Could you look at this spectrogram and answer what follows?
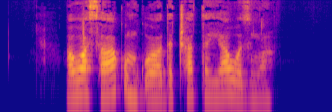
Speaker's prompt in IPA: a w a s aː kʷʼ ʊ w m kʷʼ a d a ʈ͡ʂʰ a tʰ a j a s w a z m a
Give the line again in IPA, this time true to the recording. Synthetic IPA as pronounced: a w a s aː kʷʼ ʊ m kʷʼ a d a ʈ͡ʂʰ a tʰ a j a w a z m a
